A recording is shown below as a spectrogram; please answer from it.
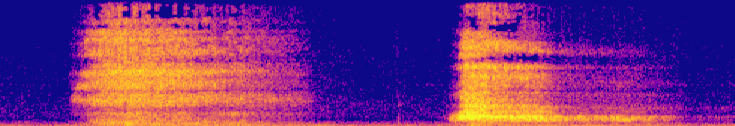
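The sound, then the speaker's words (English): A deep breath drawn in through the nose and released out through the mouth during a guided breathing exercise: a long, soft, airy inhale, a short pause, then a stronger breathy exhale that fades away over a faint steady hum. “Take another deep breath in through your nose, but out through your mouth this time.”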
